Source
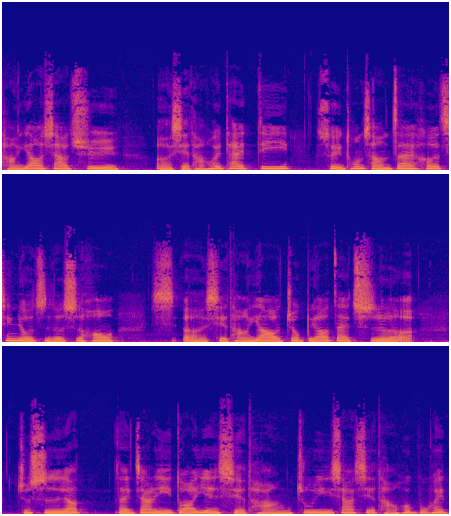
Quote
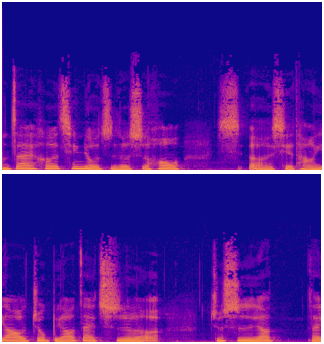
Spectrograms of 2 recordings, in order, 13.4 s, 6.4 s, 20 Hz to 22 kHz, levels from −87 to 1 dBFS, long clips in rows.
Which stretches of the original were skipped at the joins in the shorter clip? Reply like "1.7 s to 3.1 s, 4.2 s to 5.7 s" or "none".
none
